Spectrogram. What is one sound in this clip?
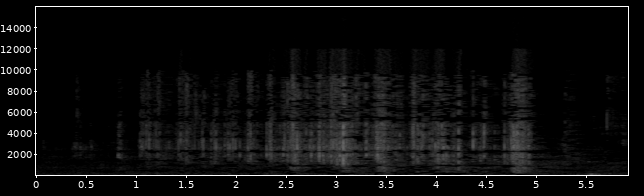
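Plastic card wrappers crinkle and rustle in someone's hands.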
